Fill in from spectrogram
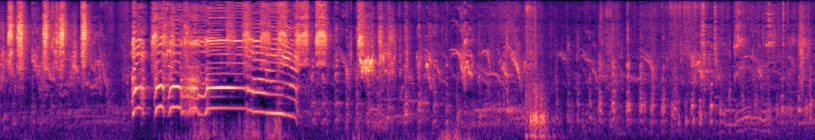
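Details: Rooster crowing in the morning in a farm village: one loud harmonic crow lasting about two seconds, holding steady then dropping at the end, amid constant high twittering of small birds and scattered clucks.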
